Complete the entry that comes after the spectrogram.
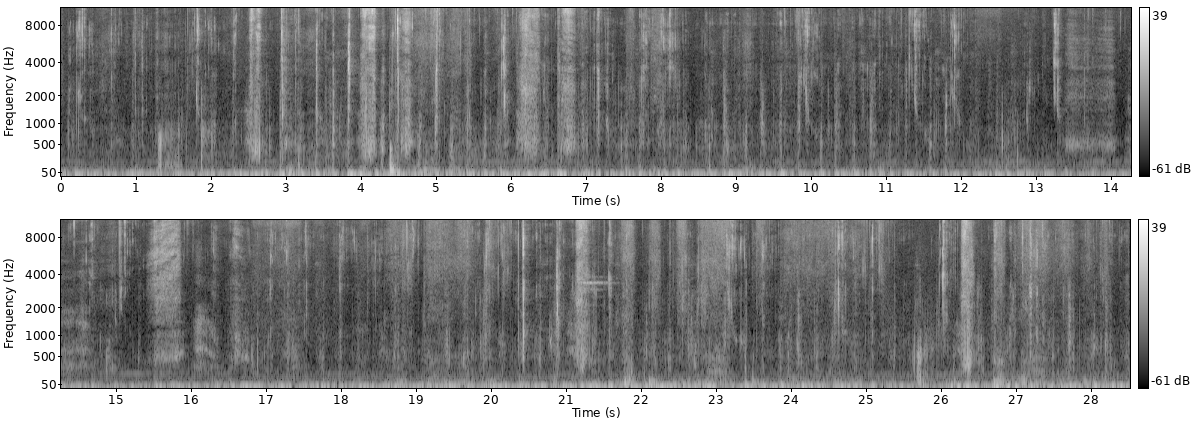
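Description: Close-miked chewing and crunching of a mouthful of fried fish and rice eaten by hand, with irregular crisp crunches throughout.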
